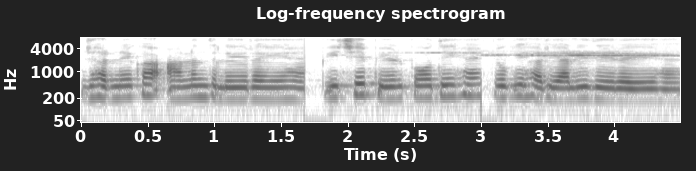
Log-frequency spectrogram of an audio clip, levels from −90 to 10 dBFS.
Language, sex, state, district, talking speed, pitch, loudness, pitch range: Hindi, female, Uttar Pradesh, Jalaun, 215 wpm, 200 Hz, -38 LUFS, 190-210 Hz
